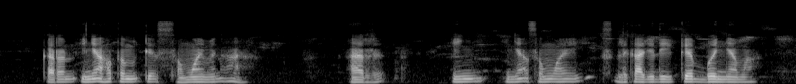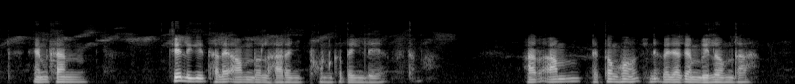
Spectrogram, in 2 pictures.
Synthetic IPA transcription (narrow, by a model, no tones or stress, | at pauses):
kaɾɔniɲaʔɦɔ̃t̪ɔmit̪̚ˀʈɛʔsɔmɔjmɛnaʔa | aɾ | iɲiɲaʔsɔmɔjlɛkad͡ʒud̪ikɛp̚bəɲːama | ɛnkʰan | t͡ʃɛt̪̚liɡit̪̚ˀt̪ʰalɛʔamd̪ɔlaɦaɾəɲpʰɔnkat̪əɲləjaʔmɛt̪ʰama | aɾamnɛt̪ɔŋɦɔ̃iɲaʔɡad͡ʒakɛmbiləmd̪a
